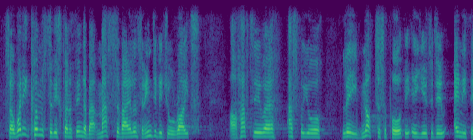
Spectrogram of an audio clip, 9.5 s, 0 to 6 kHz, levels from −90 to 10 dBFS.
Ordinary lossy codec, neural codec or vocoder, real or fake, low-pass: Opus, 24 kbps; none; real; 5.4 kHz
